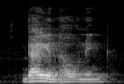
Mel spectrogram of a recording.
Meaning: bees' honey
- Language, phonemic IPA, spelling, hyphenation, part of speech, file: Dutch, /ˈbɛi̯.ə(n)ˌɦoː.nɪŋ/, bijenhoning, bij‧en‧ho‧ning, noun, Nl-bijenhoning.ogg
